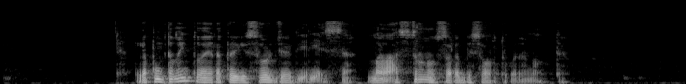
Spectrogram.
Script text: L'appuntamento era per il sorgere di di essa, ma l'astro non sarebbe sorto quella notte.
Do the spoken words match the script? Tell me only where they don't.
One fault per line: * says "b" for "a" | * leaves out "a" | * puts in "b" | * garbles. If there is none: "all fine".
all fine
